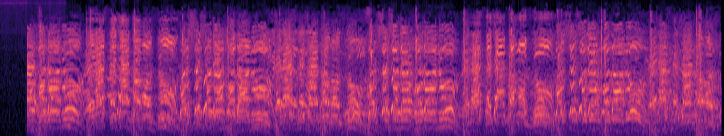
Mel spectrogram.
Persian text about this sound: الان میتونیم صدای این شعارها رو بشنویم.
